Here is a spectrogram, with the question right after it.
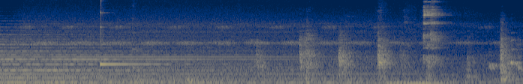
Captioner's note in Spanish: Timbre de la puerta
